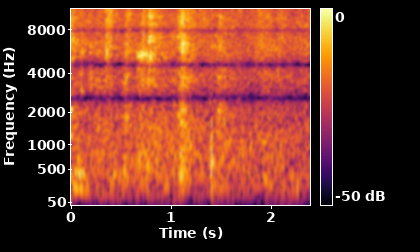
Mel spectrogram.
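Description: Steady, reverberant background noise of a large indoor show-jumping arena, with one sharp knock about one and a half seconds in.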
